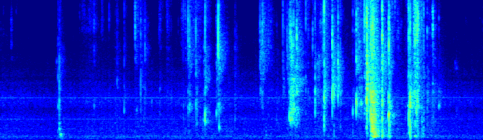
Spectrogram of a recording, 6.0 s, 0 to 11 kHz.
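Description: A 2013 Topps Archives baseball card pack's wrapper being torn open and crinkled by hand. It crackles in irregular bursts that grow denser and louder, loudest at about four to five seconds in.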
